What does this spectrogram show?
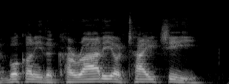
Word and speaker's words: tai chi: on either karate or taichi. Spell it. It's pronounced titi with a long i.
